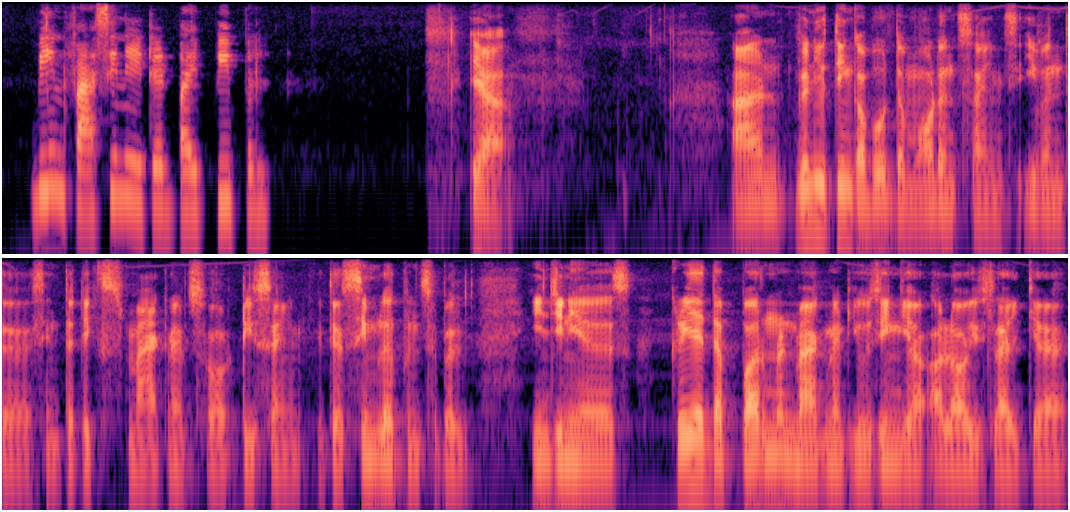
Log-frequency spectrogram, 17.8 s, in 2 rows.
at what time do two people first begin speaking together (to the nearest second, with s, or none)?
none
